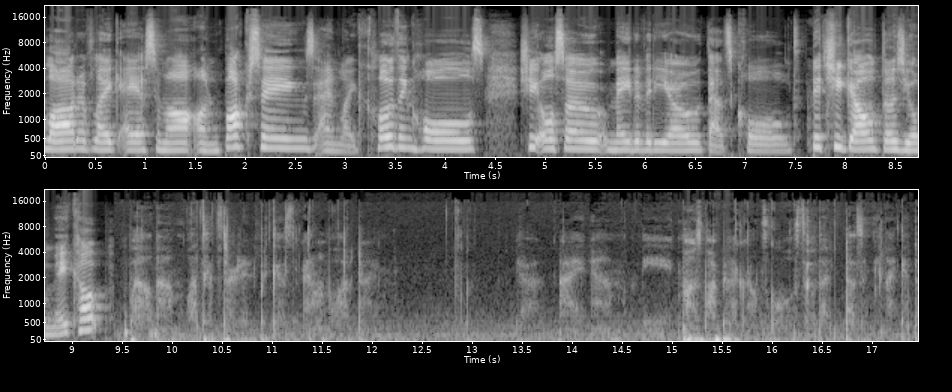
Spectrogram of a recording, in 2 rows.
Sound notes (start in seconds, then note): 9.5 whispered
